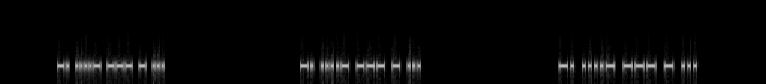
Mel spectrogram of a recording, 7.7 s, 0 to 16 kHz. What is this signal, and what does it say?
Morse code, heard as a keyed tone, about 43 wpm, 700 Hz. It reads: N4OTS N4OTS N4OTS
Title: Speed Racing - USA 1x3 Call Signs 35wpm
